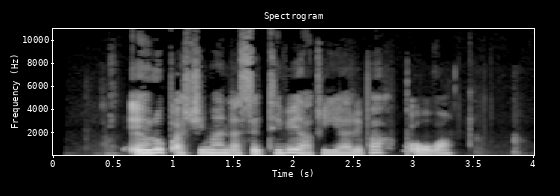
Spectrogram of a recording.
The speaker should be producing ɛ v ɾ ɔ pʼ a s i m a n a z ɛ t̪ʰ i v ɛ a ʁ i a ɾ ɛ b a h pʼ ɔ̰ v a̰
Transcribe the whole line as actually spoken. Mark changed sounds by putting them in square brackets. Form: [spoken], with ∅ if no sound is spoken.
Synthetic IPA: ɛ v ɾ ɔ pʼ a [ʃ] i m a n a [s] ɛ t̪ʰ i v ɛ a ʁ i a ɾ ɛ b a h pʼ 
